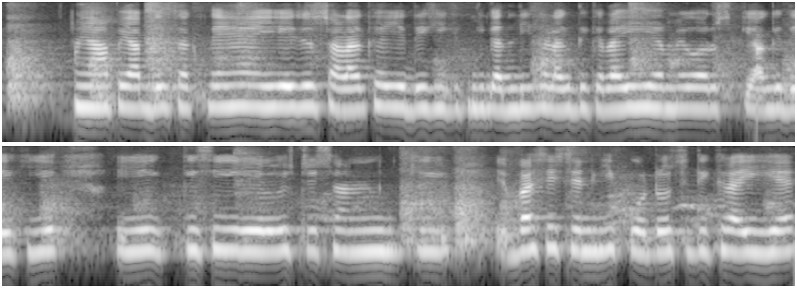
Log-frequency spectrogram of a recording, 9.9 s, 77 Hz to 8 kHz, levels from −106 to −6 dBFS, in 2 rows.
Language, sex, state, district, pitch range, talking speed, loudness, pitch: Hindi, female, Bihar, Madhepura, 235-250 Hz, 205 wpm, -18 LUFS, 245 Hz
